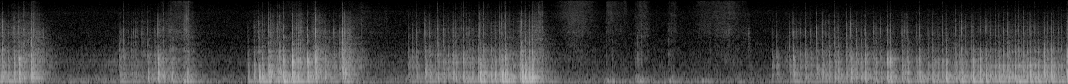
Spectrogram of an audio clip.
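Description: A light, solid wooden tabletop is tapped and scratched quickly with the fingertips and nails of both hands. Bursts of rapid, dry, short tapping and rustling scratches come in waves, separated by quieter pauses. A soft low knock runs through the taps.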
